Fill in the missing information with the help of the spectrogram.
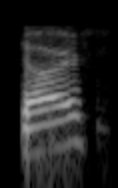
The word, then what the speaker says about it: Doris: Doris Fulgham. – You said Doris? – Yeah, D-O-R-I-S.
